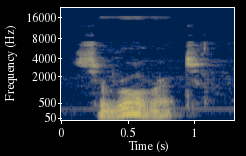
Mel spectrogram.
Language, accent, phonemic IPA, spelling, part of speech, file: English, Southern England, /səˈɹɔːɹət/, sororate, noun, LL-Q1860 (eng)-sororate.wav
- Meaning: 1. The custom of the marriage of a man to the sister of his wife, usually after the wife has died 2. A marriage according to this custom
